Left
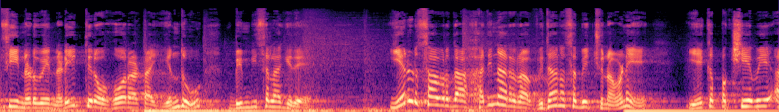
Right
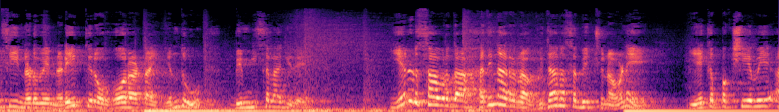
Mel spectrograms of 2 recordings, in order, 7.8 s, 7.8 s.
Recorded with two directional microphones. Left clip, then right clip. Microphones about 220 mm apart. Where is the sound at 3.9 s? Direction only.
50° left (ahead or behind).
